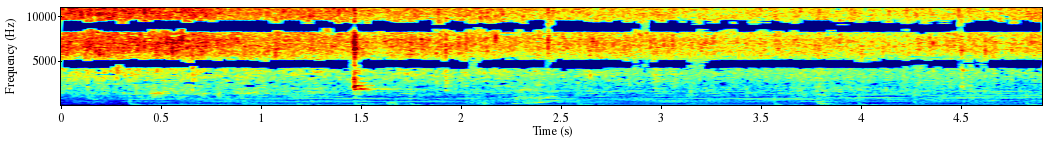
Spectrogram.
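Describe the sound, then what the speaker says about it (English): Onions sautéing in bacon grease, a steady close sizzle and crackle with occasional stirring scrapes over a constant background hum, no talk. "I'm gonna put some onions in it. I'm gonna saute our onions for a couple of minutes."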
